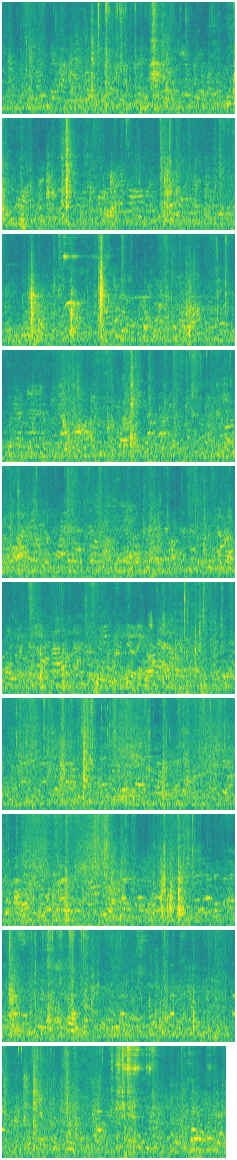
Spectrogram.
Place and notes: ekholmen, supermarket - ekholmen, supermarkt cash desk
Linköping, Sweden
